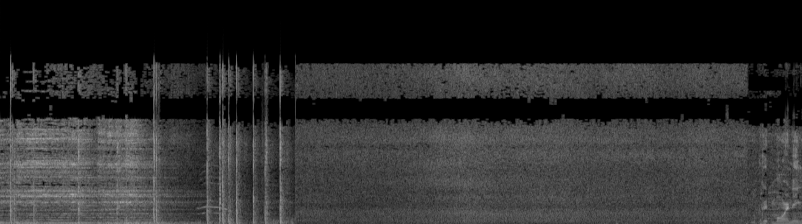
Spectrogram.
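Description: Fireworks bursting over loud music, ending in a quick run of sharp bangs about three to four seconds in. Music and bangs then stop abruptly and a steady, even rushing noise follows. Voices come in near the end.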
